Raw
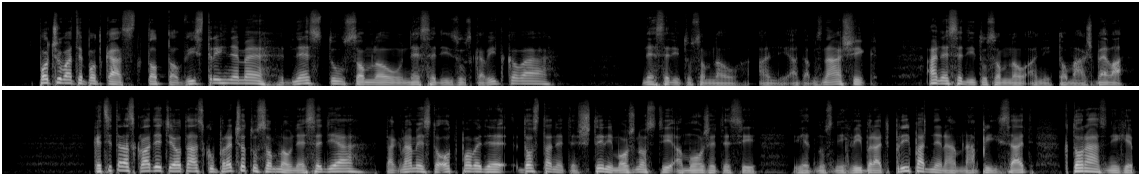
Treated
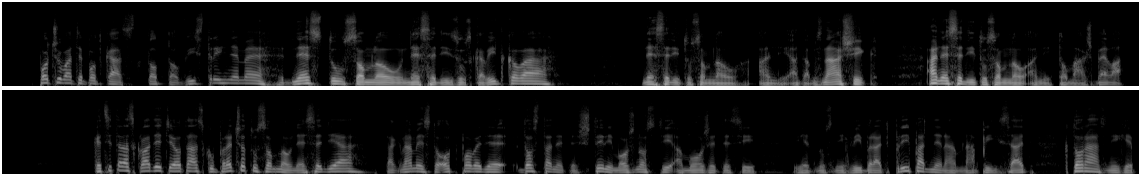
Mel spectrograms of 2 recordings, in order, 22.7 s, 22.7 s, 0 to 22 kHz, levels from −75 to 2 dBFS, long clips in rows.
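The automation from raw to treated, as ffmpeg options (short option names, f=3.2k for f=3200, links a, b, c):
-af "volume=-3dB,afade=t=in:st=2.43:d=0.65:silence=0.298538,afade=t=out:st=9.98:d=1.13:silence=0.334965"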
